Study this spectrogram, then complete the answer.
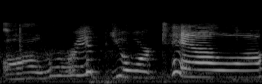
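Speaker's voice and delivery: put-on very low, mean old-woman voice, "off" stretched. Acting out a role in a pretend play with others, mean old lady voice. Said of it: "You sound like a mean old lady".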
